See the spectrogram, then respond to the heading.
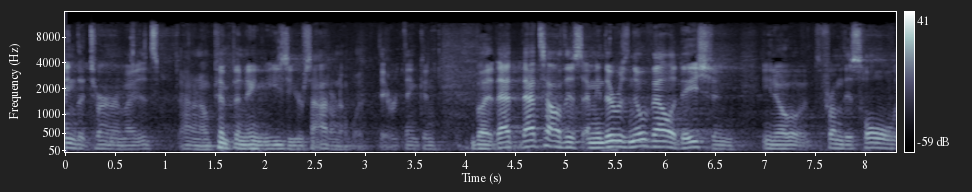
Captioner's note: laughter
